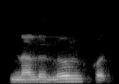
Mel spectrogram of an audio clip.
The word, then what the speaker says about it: nalulungkot: Lungkot, nalungkot, nalulungkot, nalulungkot, and then malulungkot, Yes, malulungkot. malulungkot. Nalulungkot. Okay, the accent, the last syllable, right?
